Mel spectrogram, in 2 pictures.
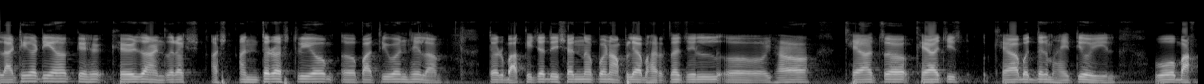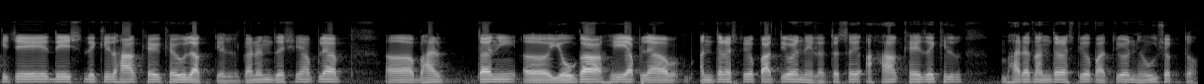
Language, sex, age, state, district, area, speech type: Marathi, male, 18-30, Maharashtra, Raigad, urban, spontaneous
